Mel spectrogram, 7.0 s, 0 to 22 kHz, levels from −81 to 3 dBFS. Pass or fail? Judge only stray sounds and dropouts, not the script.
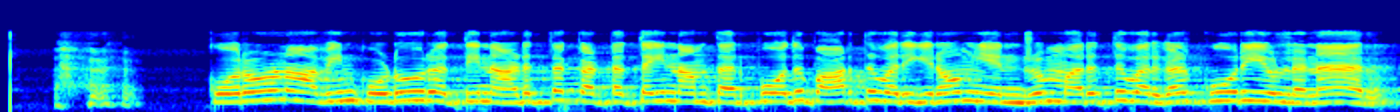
fail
